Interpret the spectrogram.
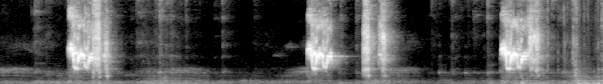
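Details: Pet budgerigars, described as happy and playful, giving three short scratchy chirp bursts about every second and a half, each trailed by a softer note, in an otherwise quiet room.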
